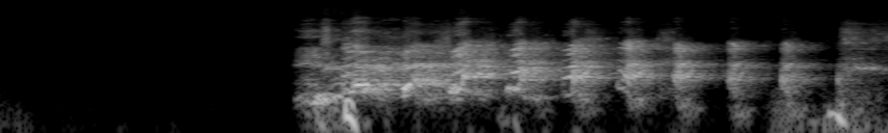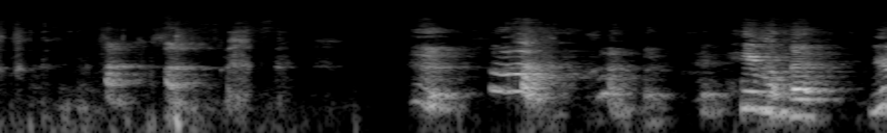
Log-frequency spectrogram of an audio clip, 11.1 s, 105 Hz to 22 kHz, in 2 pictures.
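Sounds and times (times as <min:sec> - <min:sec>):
people laughing: 0:01.9 - 0:07.4, 0:08.1 - 0:10.6.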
